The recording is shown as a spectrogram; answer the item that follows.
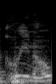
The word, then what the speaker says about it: Aquino: And this year our World War II reenactment is Aquino, the Battle of Aquino, or Aquino, we have different pronunciations, and that's the 80th anniversary.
